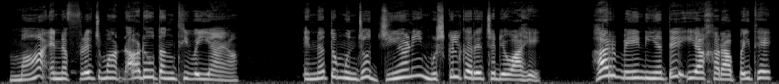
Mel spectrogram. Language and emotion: Sindhi, angry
